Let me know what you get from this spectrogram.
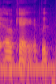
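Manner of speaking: ordinary talk, nothing marked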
